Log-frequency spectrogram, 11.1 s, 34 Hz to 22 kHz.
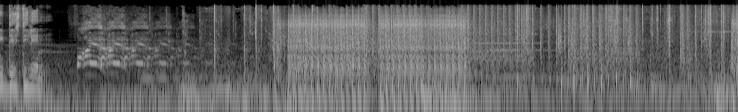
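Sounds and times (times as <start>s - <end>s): automatic gunfire: 4.1s - 7.8s.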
